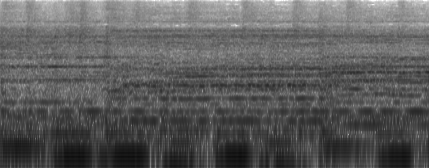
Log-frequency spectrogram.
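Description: Live small band playing a Christmas song, with the band members singing together in chorus over a pulsing bass line.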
